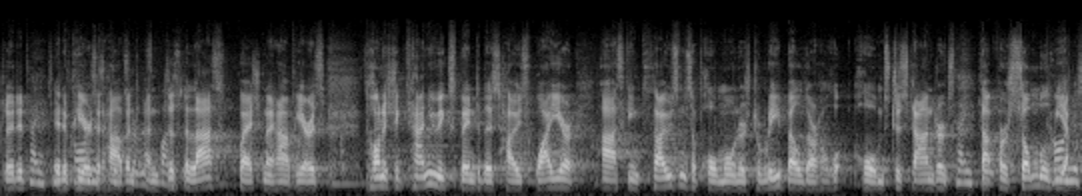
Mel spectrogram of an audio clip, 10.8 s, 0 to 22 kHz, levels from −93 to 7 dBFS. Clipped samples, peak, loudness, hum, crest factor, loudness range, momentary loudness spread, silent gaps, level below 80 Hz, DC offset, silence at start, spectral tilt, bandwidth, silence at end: under 0.1%; -6 dBFS; -24 LUFS; none; 20 dB; 2 LU; 6 LU; none; -84 dBFS; under 0.1%; 0 s; -3 dB/octave; 13 kHz; 0 s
